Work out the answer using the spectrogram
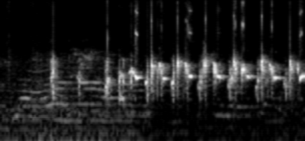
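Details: Female sooty-headed bulbul calling a male with a ngecuplik-style mating call: after a quiet opening, quick bubbly chirps build into a dense, rapid run of short notes, with a steady low hum underneath.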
